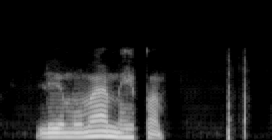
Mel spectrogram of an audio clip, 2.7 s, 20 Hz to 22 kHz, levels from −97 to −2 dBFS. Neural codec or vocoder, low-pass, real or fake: codec, 16 kHz, 4 kbps, X-Codec, WavLM features, trained on Multilingual LibriSpeech; 5.4 kHz; fake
